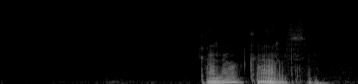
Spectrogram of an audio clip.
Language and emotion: Russian, sad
